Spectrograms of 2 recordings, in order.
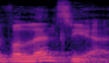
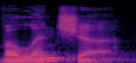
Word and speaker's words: Valencia: my coffee Mr mono Mr Valencia she says but she pronounces it Valena likening my name to a venial disease I think we're ready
